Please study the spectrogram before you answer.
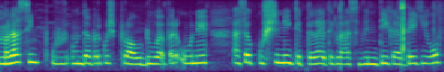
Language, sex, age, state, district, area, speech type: Dogri, female, 30-45, Jammu and Kashmir, Reasi, rural, spontaneous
